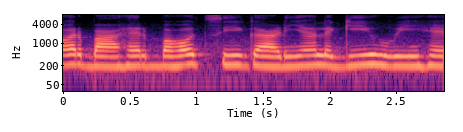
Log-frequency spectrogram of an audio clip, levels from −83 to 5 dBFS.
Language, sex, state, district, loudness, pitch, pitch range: Hindi, female, Haryana, Rohtak, -15 LUFS, 200 Hz, 195-215 Hz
